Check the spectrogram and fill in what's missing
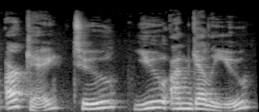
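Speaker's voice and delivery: slow, careful Arche tu euangeliu; unhurried model reading; slow repeat. Shown as a demonstration. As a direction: say it again slowly for students to copy. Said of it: "One more time".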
